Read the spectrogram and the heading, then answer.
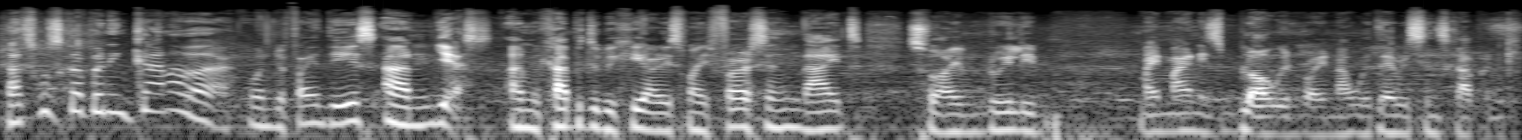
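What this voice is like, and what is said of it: Non-Canadian foreign accent. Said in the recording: “also from Toronto, Canada, but not Canadian. You're going to see the accent here.”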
